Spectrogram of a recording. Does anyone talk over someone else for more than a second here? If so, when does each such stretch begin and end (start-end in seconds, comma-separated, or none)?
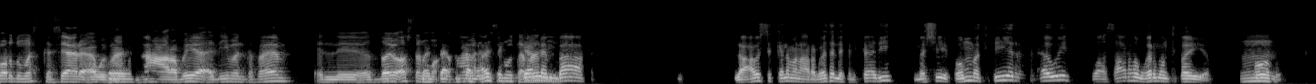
4.2-5.8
